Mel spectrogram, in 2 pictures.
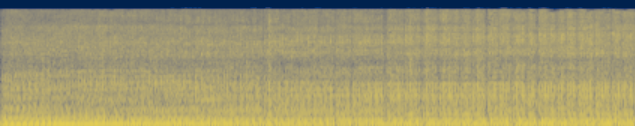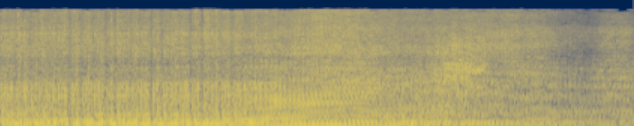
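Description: Drag-racing car engines held at steady high revs on the starting line. A little over four seconds in they rise in pitch as the cars launch, and the sound fades as they pull away.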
